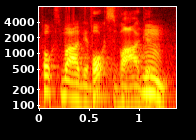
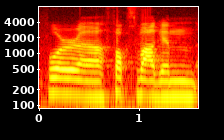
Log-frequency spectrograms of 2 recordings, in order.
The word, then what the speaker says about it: Volkswagen: I pronounced that correctly. It's technically how you say it. Yeah, Volkswagen.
